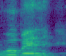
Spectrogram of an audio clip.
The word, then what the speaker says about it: Woburn: I grew up and the way we pronounce Woburn is Reuben and so in wobin you've got the Mike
